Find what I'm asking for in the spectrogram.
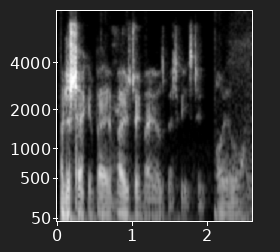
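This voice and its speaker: A man's voice: low-pitched, flat delivery, fast talker, background noise. A man speedrunning a game with friends, chatting casually and joking, breaking off mid-sentence. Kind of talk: casual chat while gaming.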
